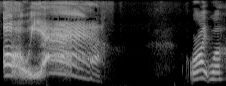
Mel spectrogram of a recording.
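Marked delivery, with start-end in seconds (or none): 0.1-2.0 high, loud yell of delight; wild cheer. Acted. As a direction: shout it out on a sugar rush. Sugar rush cheer.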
